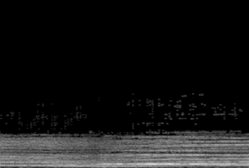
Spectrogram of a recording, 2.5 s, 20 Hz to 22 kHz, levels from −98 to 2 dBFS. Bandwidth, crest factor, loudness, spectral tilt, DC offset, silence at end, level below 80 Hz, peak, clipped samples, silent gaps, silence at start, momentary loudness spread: 4.9 kHz; 14 dB; -25 LUFS; -4.5 dB/octave; under 0.1%; 0 s; -70 dBFS; -10 dBFS; under 0.1%; none; 0 s; 14 LU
